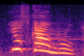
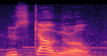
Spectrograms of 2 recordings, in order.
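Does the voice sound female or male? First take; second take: female; male. First: It is said in a female-sounding voice. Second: It is said in a male-sounding voice. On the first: The speaker calls it right. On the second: The speaker calls it wrong.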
